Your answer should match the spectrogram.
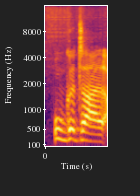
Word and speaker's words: Uigeadail: Ähm, Ugedal als Name, Uigedeal geschrieben, glaube ich. – Ugedal ausgesprochen, ähm, kommt vom Loch Ugedal der Name.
